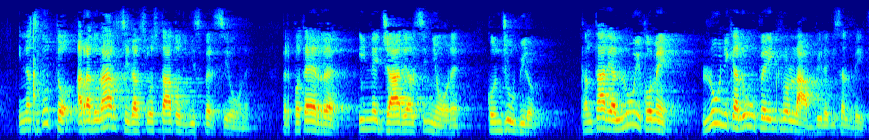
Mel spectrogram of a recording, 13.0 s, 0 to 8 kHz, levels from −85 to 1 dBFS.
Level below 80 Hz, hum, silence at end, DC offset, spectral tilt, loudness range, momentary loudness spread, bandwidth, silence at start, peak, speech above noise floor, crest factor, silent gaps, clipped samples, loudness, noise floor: -78 dBFS; none; 0.05 s; under 0.1%; -5 dB/octave; 3 LU; 16 LU; 7 kHz; 0.25 s; -6 dBFS; 35 dB; 20 dB; none; under 0.1%; -25 LUFS; -60 dBFS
